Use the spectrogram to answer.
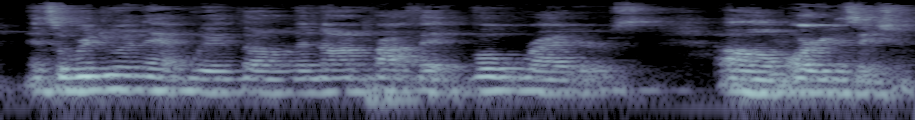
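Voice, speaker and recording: A woman with a very deep, low pitch and a Southern US accent, monotone, flat intonation, a moderate pace, and noticeable background noise. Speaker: nonprofit voting organizer. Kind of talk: announcement at a public forum.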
